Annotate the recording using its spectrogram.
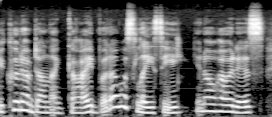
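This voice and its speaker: Speaking with a Swedish accent, a woman talks at a medium pitch. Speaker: card-making crafter, YouTuber. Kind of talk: craft tutorial voiceover. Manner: casual, with frequent fillers.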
